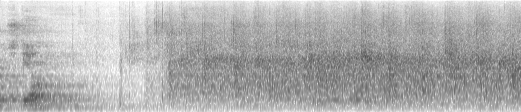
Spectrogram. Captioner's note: attendees applauding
